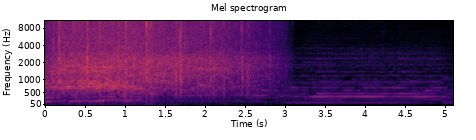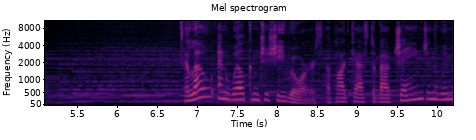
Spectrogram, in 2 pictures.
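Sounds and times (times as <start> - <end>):
large crowd cheering, roaring and clapping: 0.0 - 3.1
speech: 6.9 - 10.1.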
